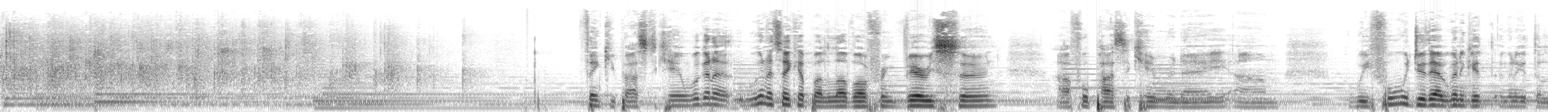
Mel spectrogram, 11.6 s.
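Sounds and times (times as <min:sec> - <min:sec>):
audience clapping hands: 0:00.0 - 0:04.1
speech: 0:04.4 - 0:11.6.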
